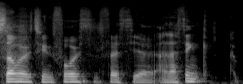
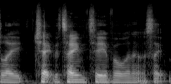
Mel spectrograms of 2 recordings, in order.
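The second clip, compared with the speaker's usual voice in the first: ordinary talk, nothing marked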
